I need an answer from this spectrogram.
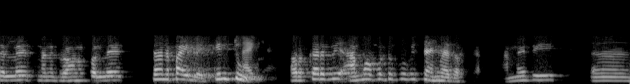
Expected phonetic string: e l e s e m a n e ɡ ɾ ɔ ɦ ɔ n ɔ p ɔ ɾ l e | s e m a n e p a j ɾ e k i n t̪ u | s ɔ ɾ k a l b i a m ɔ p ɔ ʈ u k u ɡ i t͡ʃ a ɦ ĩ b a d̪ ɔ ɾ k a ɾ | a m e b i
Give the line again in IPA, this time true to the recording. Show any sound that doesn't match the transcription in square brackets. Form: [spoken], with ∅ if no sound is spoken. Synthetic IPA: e l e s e m a n e ɡ ɾ ɔ ɦ ɔ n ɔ [k] ɔ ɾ l e | s e m a n e p a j [l] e k i n t̪ u | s ɔ ɾ k a [ɾ] b i a m ɔ p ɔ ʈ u k u [b] i t͡ʃ a ɦ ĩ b a d̪ ɔ ɾ k a ɾ | a m e b i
